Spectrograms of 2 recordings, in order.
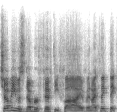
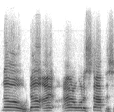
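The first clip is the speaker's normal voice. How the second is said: high, strained imitated panic; frantic friend; 9 semitones higher than usual. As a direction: cry out in a put-on panicky voice. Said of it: "And he's like".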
